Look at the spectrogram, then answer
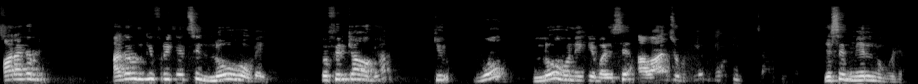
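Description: High-voiced male teacher, lecture style. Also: moderate pace, dull audio, slight background noise. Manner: explains step by step with rhetorical questions and "है ना" checks. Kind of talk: exam-prep lecture. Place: classroom with whiteboard.

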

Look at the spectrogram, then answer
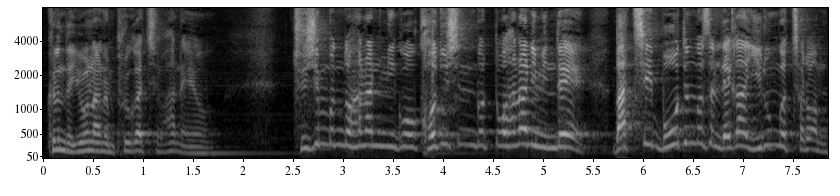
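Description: A male pastor giving a sermon, reading scripture aloud and acting out indignant quotes with lively emphasis. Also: high-pitched.

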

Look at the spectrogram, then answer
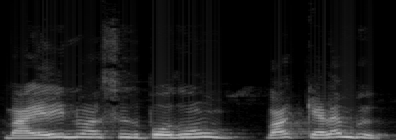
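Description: A woman with a very high voice doing cartoon character voices. She scolds and orders others around in a bossy tone. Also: a little fast, a little mellow, dull audio. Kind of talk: cartoon story voice acting.

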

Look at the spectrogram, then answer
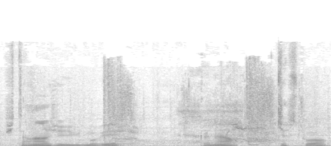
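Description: A man's voice: fairly low pitch, steady tone, measured pace. A French man commenting on his own gameplay, swearing and reacting as he plays. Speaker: gamer. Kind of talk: let's play commentary. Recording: noisy background.

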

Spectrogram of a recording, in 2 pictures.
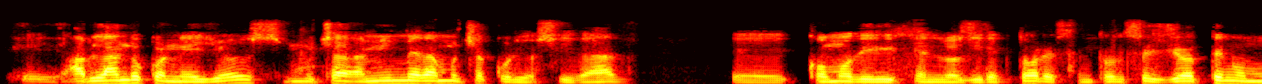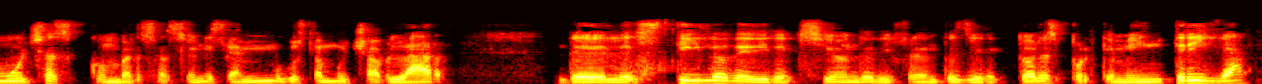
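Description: A man's voice: fairly low pitch, dry recording. A man, speaking as a showrunner guest in a casual live-stream interview, thoughtful and full of restarts. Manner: thoughtful, reflective, with frequent restarts. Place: indoor room at home. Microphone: phone or laptop on a video call.

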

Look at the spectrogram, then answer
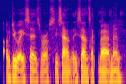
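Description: A man in casual gaming banter who gets excitable and shouts out callouts to his teammates. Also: low voice, quick pace. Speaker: gamer playing with friends.

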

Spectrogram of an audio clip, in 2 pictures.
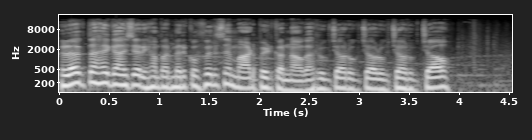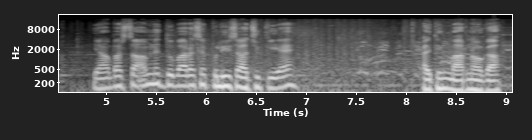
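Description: Faint music plays behind a young man whose voice sits on the high side as he delivers an excited Let's Play for his YouTube viewers. Calling them "guys," he talks in slangy, casual Hinglish as if he were the game character, firing off repeated words in frantic bursts.

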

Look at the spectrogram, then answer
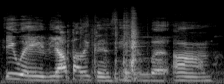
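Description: Speaking fairly quickly in a steady, fairly low voice, a woman in her twenties chats casually with her viewers. The indoor vlog takes place in a parked car and in a room at home, captured by a camera propped close or held at arm's length, with noisy ambient audio.

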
